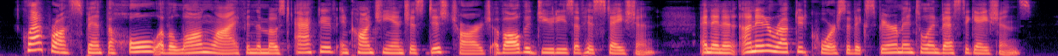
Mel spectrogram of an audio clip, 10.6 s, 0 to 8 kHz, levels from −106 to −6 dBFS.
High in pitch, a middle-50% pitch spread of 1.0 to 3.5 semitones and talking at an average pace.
Yes: high, 195 Hz; average, 3.1 semitones; average, 170 wpm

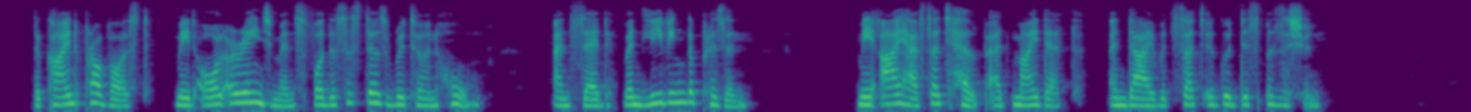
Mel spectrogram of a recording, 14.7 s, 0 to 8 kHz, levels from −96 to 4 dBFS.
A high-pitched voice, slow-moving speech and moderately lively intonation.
Yes: high, 205 Hz; slow, 130 wpm; average, 3.1 semitones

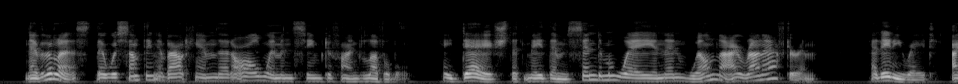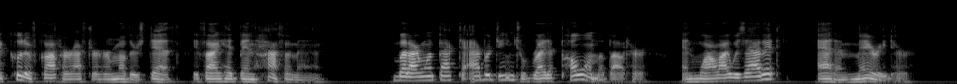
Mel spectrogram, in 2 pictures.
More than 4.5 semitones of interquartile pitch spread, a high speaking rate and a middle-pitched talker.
Yes: average, 5.0 semitones; fast, 215 wpm; medium, 145 Hz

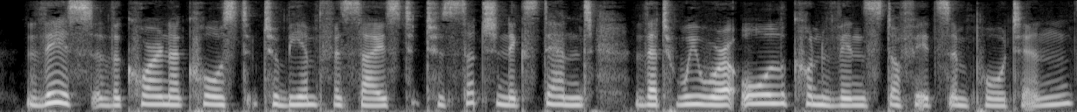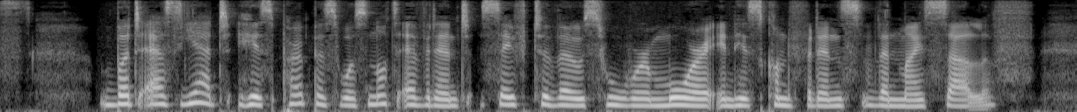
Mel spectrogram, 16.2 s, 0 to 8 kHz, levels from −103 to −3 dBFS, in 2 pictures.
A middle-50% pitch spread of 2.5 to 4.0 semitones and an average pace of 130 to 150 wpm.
Yes: average, 2.8 semitones; average, 140 wpm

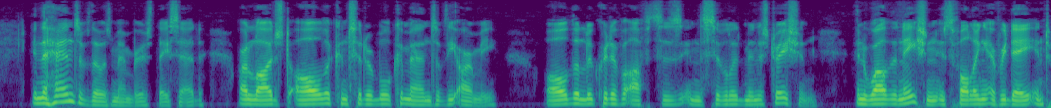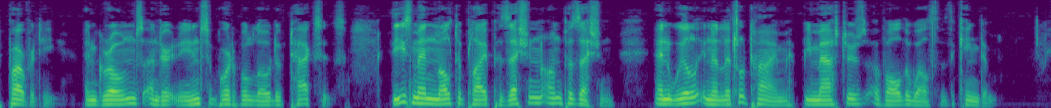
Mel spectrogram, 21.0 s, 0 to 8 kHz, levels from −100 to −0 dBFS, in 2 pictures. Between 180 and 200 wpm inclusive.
Yes: average, 185 wpm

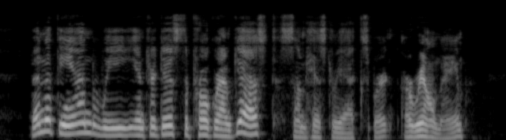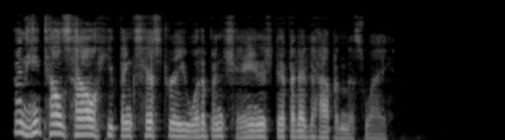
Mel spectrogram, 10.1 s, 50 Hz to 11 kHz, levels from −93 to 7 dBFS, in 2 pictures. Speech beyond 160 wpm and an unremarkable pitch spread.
No: average, 190 wpm; wide, 6.1 semitones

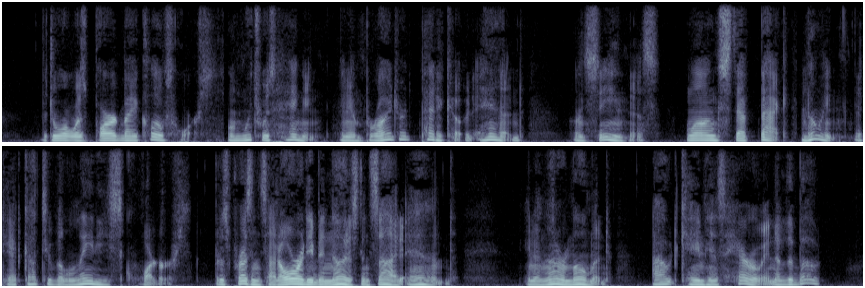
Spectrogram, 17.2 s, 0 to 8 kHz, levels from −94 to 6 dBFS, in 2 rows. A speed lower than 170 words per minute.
No: average, 175 wpm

